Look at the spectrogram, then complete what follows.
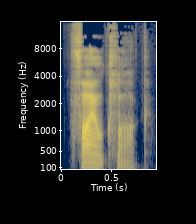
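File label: "file clerk", English, British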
